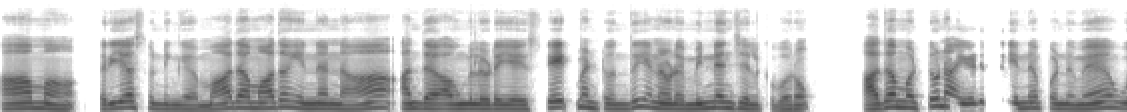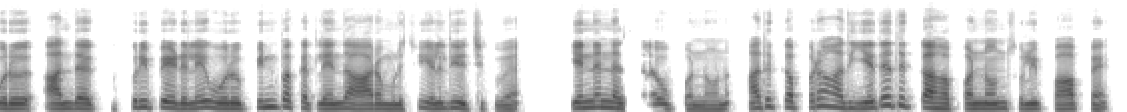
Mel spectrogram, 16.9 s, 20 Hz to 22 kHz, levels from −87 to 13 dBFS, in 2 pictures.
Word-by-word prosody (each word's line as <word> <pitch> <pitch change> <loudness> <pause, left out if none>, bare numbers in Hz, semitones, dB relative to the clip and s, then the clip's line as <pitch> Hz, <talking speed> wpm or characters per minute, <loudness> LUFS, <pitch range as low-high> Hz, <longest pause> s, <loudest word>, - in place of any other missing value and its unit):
ஆமா. 185 -2 +4 0.3
சரியா 180 +6 +2
சொன்னீங்க. 160 -5 -3 0.2
மாதா 190 +5 +3
மாதம் 210 +4 +1
என்னன்னா, 170 -4 +1 0.4
அந்த 180 0 +1 0.2
அவுங்களுடைய 165 -1 +2 0.2
ஸ்டேட்மெண்ட் 215 -3 +1
வந்து 165 +6 -2
என்னோட 175 -4 +3
மின்னஞ்சலுக்கு 175 -6 +1
வரும். 145 +1 -2 0.5
அத 190 +7 +3
மட்டும் 250 +6 0
நான் 245 +9 +1
எடுத்து 390 +3 -8
என்ன 185 +2 -1
பண்ணுவேன்? 170 +2 +1 0.2
ஒரு 175 -1 +3 0.3
அந்தக் 175 -2 0 0.2
குறிப்பேடுலயே 205 -3 +1
ஒரு 180 0 +3
பின் 225 +1 0
பக்கத்துல 190 -7 -1
இருந்து 175 +2 +1
ஆரம்பிச்சு 160 +2 -2
எழுதி 180 +3 -1
வச்சுக்குவேன். 140 -2 -8 0.4
என்னென்ன 215 0 0 0.2
செலவு 165 +1 -5
பண்ணோம்னு. 140 +2 -4 0.2
அதுக்கப்புறம், 220 +2 -3
அது 190 -2 -2
எதெதுக்காகப் 215 - +1
பண்ணோம்னு 175 +1 +1
சொல்லி 170 +1 +1 0.2
பாப்பேன். 165 -1 -2
175 Hz, 135 wpm, -23 LUFS, 165-205 Hz, 0.5 s, ஆமா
